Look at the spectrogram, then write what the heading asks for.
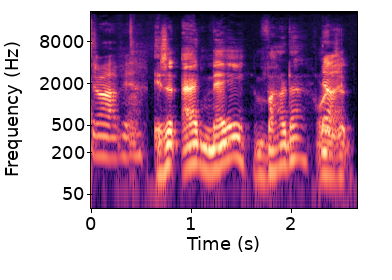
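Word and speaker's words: Agnès: It's an accent on the E, and it's, I think the reverse one is how that works, accent grave. It's grave, yeah. Is it Agnes Varda?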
